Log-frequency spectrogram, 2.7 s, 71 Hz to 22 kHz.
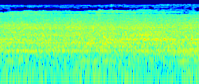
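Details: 2005 Pontiac Grand Am 3400 V6, new battery, rebuilt transmission, new struts: smooth, steady hum with no knocks, ticks or misses; normal, healthy idle.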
